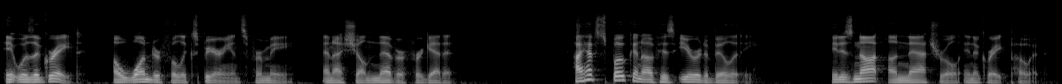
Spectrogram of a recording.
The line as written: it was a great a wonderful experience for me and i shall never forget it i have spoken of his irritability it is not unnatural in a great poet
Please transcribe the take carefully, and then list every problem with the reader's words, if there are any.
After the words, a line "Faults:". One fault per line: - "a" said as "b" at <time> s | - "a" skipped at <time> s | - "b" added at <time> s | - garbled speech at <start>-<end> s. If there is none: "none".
it was a great a wonderful experience for me and i shall never forget it i have spoken of his irritability it is not unnatural in a great poet
Faults:
none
